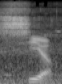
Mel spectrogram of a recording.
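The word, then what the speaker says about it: Sceaux: how to say it it's seek s-c-e-a-u-x the Avenue of the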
